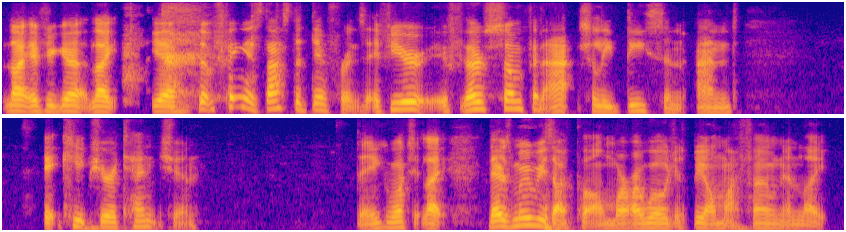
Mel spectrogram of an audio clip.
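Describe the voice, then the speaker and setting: A man's voice: medium pitch, lively intonation, normal speed, gravelly, a bit bright, dry recording. A man with a Bristolian accent hosting a casual livestream, reading out chat messages and chatting loosely. He swears casually and can't roll his R's. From Bristol, England.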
